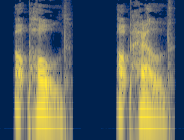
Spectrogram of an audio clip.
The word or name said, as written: uphold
